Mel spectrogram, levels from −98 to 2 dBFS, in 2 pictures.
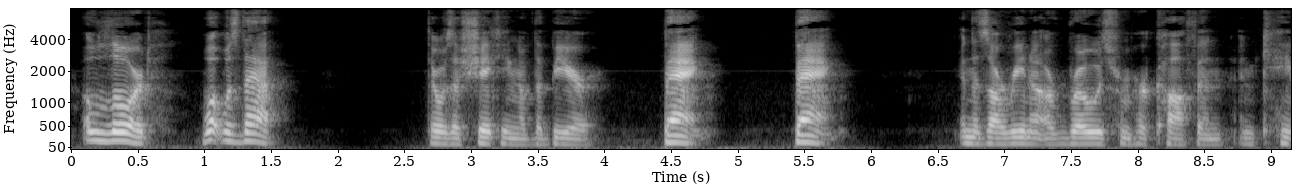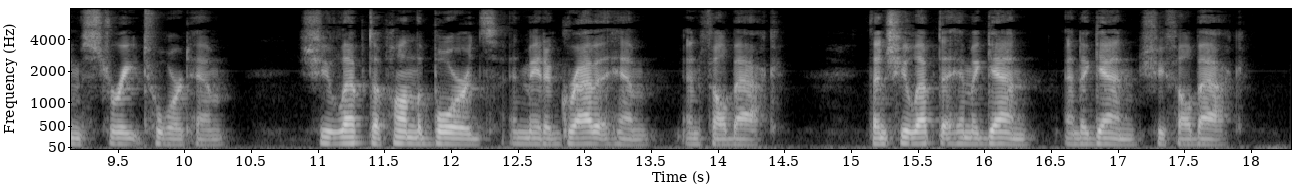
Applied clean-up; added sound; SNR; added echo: none; none; none; none.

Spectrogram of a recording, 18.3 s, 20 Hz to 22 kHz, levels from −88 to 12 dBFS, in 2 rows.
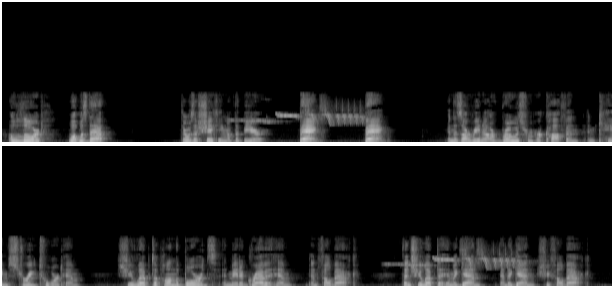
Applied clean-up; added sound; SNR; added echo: none; Bird vocalization, bird call, bird song; 16 dB; none.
